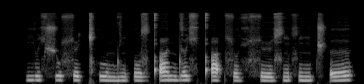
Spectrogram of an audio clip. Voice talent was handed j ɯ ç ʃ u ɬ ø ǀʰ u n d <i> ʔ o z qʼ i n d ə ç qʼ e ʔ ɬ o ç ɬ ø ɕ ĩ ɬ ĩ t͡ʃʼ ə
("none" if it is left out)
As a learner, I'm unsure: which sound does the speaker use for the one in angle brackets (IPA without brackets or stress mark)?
ĩ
